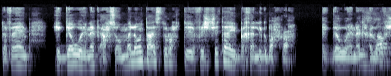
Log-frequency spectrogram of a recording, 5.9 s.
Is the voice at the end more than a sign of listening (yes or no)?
yes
